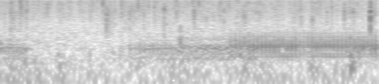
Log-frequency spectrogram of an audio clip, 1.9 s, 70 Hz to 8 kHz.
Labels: {"label": "biophony, croak", "recorder": "SoundTrap 500"}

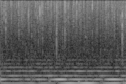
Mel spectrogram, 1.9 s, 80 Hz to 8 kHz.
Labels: {"label": "biophony, midshipman", "recorder": "SoundTrap 500"}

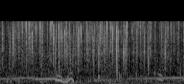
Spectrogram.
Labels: {"label": "biophony, cascading saw", "recorder": "SoundTrap 600 or HydroMoth"}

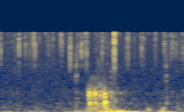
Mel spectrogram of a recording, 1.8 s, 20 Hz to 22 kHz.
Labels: {"label": "biophony, low growl", "recorder": "SoundTrap 300"}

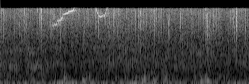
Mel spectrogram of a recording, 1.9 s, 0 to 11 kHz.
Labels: {"label": "biophony, dolphin", "recorder": "SoundTrap 500"}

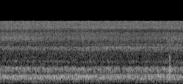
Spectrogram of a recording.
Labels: {"label": "anthrophony, boat engine", "recorder": "HydroMoth"}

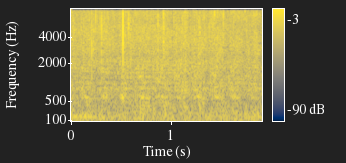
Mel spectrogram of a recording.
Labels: {"label": "anthrophony, boat engine", "recorder": "SoundTrap 500"}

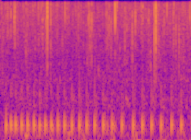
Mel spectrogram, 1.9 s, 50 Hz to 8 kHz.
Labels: {"label": "biophony, pulse", "recorder": "SoundTrap 500"}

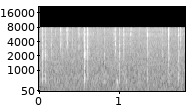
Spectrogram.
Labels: {"label": "ambient", "recorder": "HydroMoth"}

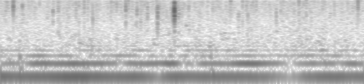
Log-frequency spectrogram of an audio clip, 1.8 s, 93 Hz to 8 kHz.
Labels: {"label": "biophony, midshipman", "recorder": "SoundTrap 500"}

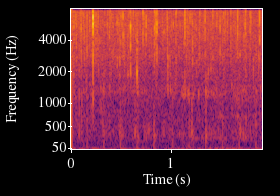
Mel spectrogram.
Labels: {"label": "biophony, crackle", "recorder": "SoundTrap 600"}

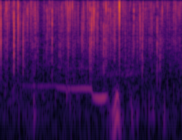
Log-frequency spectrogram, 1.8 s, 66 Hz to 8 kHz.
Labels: {"label": "biophony, cascading saw", "recorder": "SoundTrap 600 or HydroMoth"}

